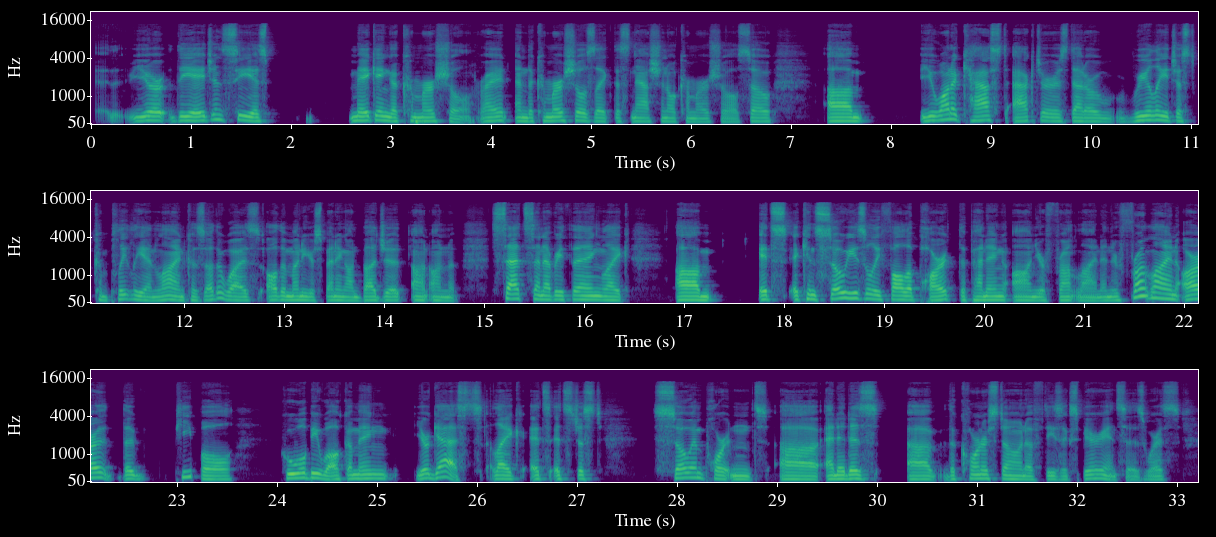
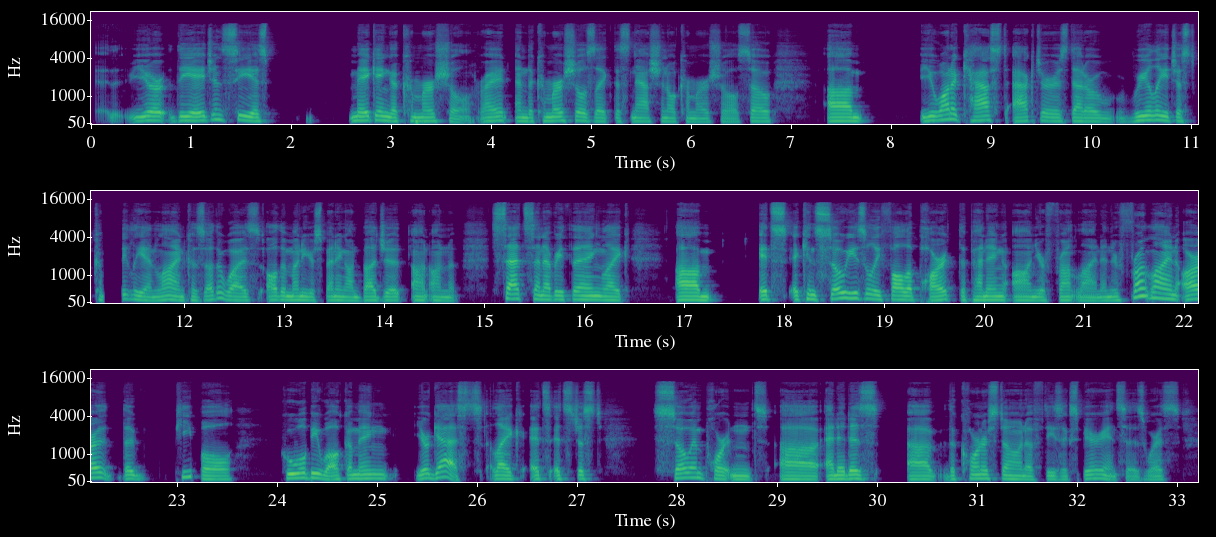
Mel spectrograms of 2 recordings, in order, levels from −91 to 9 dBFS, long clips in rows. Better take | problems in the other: first | audio cutting out; at 11 s

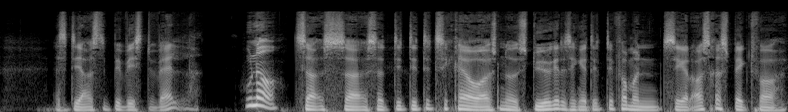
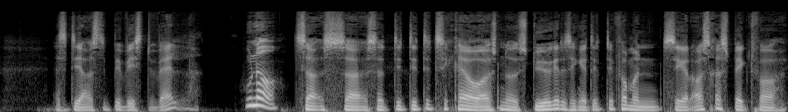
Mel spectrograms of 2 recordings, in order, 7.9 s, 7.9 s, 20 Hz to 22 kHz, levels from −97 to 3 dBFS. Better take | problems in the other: neither | none

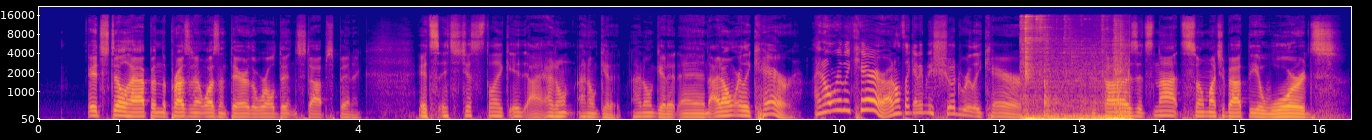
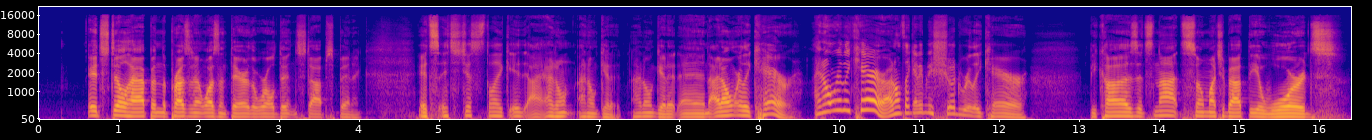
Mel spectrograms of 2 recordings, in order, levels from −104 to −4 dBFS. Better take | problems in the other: second | jangling keys; loud; from 12 to 14 s; peak 6 dB above the speech

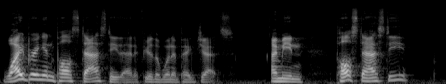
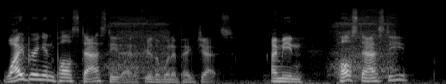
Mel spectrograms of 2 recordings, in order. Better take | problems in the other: first | hiss; noticeable; throughout; 15 dB below the speech

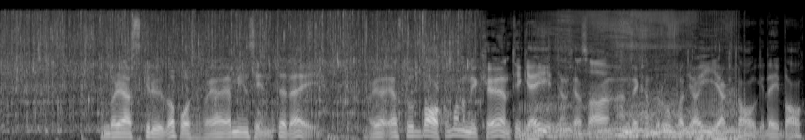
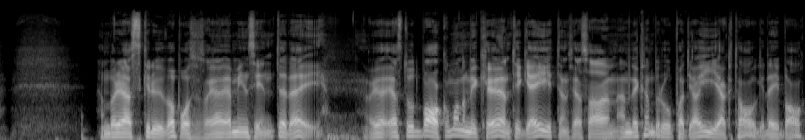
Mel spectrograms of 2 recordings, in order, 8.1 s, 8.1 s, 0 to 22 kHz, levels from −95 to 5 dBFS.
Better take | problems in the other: second | household noises; loud; throughout; 8 dB below the speech

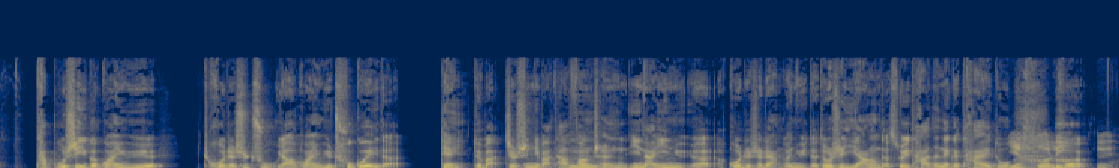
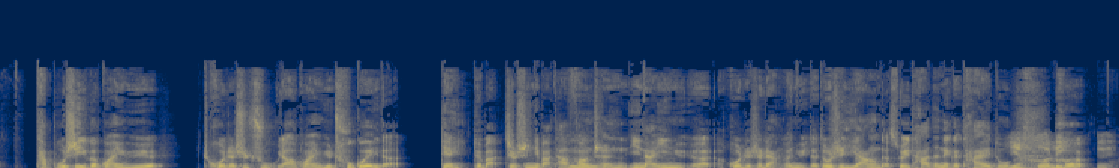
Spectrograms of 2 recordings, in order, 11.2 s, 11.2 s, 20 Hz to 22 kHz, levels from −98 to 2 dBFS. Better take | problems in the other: first | garbled, watery; slightly; nothing above 12.5 kHz

